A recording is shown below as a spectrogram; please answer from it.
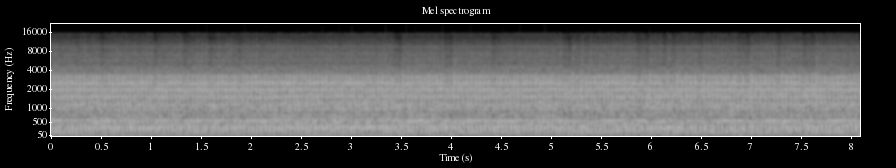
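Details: Troy-Bilt TB4HB EC leaf blower, unstarted 4–5 years, full choke, primed: high buzzy note with uneven stumbling beat instead of a steady drone, running rough. Breather loaded with oil; owner suspects compression leaking past rings, unconfirmed.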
